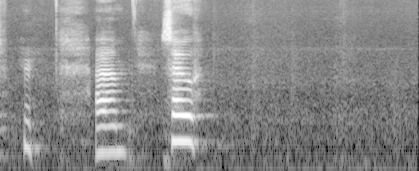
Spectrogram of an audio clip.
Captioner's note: none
